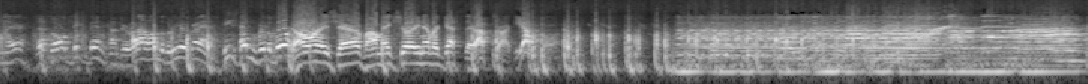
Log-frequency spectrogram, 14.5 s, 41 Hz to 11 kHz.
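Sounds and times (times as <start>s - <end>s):
horse hoofbeats galloping: 0.0s - 14.5s
speech: 0.1s - 7.4s
loud sustained musical drone: 9.0s - 14.5s.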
